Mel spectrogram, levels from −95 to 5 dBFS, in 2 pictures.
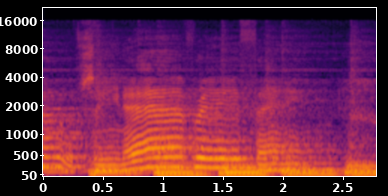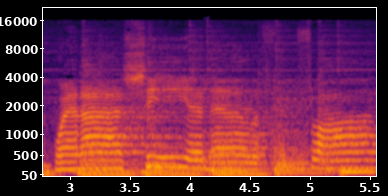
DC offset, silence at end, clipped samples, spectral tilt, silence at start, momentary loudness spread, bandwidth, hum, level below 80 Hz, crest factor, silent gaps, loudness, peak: under 0.1%; 0 s; under 0.1%; -7 dB/octave; 0 s; 7 LU; 16.5 kHz; none; -28 dBFS; 14 dB; none; -20 LUFS; -4 dBFS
